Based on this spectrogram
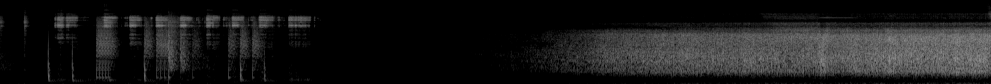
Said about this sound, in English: Turn your dial to the edge of the radio static.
